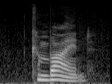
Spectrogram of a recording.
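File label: "combined", US English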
